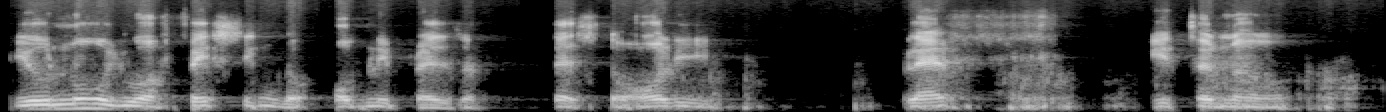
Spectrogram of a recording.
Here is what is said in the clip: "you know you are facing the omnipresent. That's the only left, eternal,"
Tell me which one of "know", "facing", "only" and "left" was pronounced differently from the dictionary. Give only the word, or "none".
left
